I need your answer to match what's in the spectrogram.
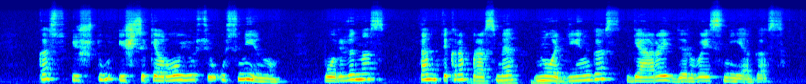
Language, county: Lithuanian, Panevėžys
